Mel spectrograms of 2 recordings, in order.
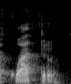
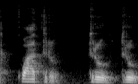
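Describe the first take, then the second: First: "quatro" with full final O; unnatural pronunciation. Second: "quatro" as KWA-tru; natural Portuguese pronunciation. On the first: Teacher shows what nobody says, unnatural pronunciation. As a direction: say "quatro" as spelt, clear tro. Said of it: "ninguém fala quatro". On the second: Teacher shows the everyday form, final-u pronunciation. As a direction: echo the end of "quatro" as "Tru, tru". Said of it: "como se fosse com U". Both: Shown as a demonstration.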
